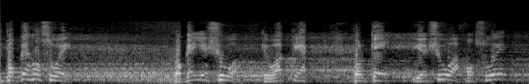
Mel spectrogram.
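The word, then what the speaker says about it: ישוע: es Jesús pero como en hebreo no se pronuncia Jesús en hebreo se pronuncia yeshua yeshua Y ustedes saben Cuál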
